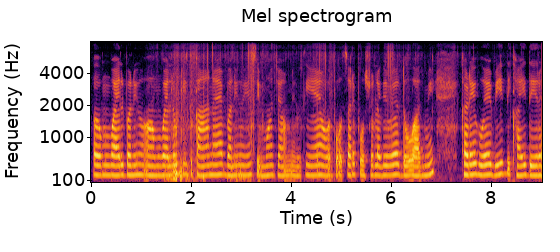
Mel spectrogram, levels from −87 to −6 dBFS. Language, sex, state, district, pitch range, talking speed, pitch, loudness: Hindi, female, Chandigarh, Chandigarh, 200-215 Hz, 205 wpm, 205 Hz, -18 LUFS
